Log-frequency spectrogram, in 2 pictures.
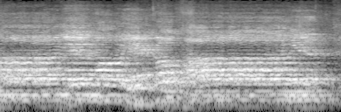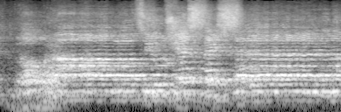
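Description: Men's choir singing sustained chords in several parts, with a short break for breath about four seconds in and crisp 's' sounds near the end.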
